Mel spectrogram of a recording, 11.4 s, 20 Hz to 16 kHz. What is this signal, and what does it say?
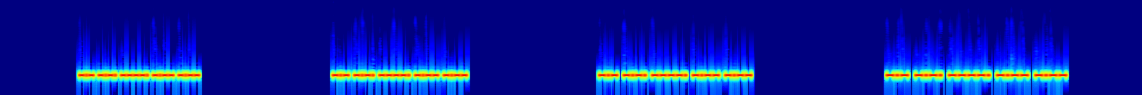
Morse code, heard as a keyed tone, about 64 wpm, 690 Hz. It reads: KC9YY KC9YY KC9YY KC9YY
